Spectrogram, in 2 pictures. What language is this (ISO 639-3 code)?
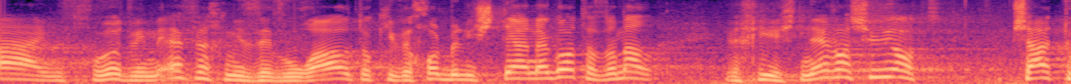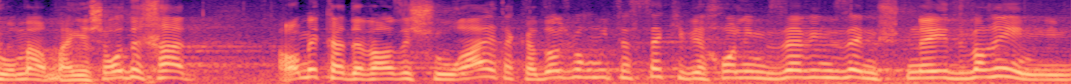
heb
